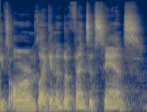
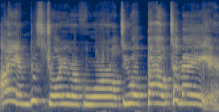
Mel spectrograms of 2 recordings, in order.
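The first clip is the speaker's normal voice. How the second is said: shrieking creature scream, pitched very high. Voicing a small creature that boasts while a Vaporeon dances around it: screaming as the creature.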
